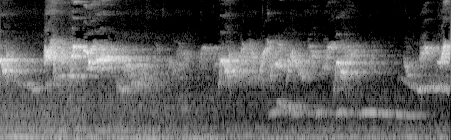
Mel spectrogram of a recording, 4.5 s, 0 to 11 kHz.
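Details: Red-whiskered bulbul, 26 April 2022, singing bright scratchy warbles in separate bursts, with a faint low whistled tone partway through over a steady low hum in the background.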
